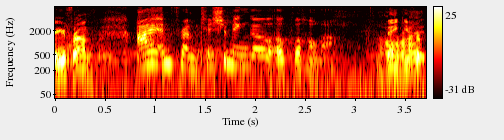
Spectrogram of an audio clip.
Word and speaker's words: Tishomingo: I am from Tishomingo, Oklahoma. Thank you for pronouncing it because I never can.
